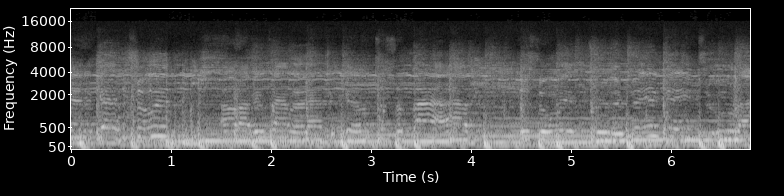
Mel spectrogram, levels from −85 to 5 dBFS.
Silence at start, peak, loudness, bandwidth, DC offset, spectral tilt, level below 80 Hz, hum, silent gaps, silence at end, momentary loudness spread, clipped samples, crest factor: 0 s; -4 dBFS; -18 LUFS; 13 kHz; under 0.1%; -6 dB/octave; -28 dBFS; none; none; 0 s; 3 LU; under 0.1%; 14 dB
